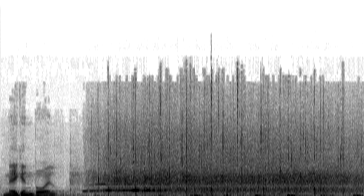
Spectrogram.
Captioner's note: audience applauding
